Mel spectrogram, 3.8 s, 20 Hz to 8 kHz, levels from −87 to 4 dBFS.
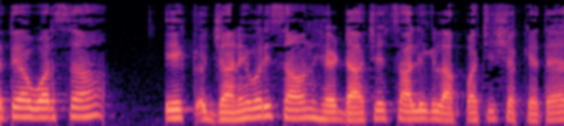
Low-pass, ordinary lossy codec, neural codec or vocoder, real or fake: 7.2 kHz; none; none; real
